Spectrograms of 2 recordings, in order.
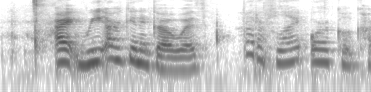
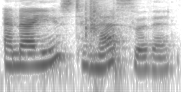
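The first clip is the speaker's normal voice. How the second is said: automated voicemail voice; 2 semitones higher, 3 dB louder than usual. Shown as a demonstration. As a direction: read it like a phone menu. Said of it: "I can sound like an automated voicemail system".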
